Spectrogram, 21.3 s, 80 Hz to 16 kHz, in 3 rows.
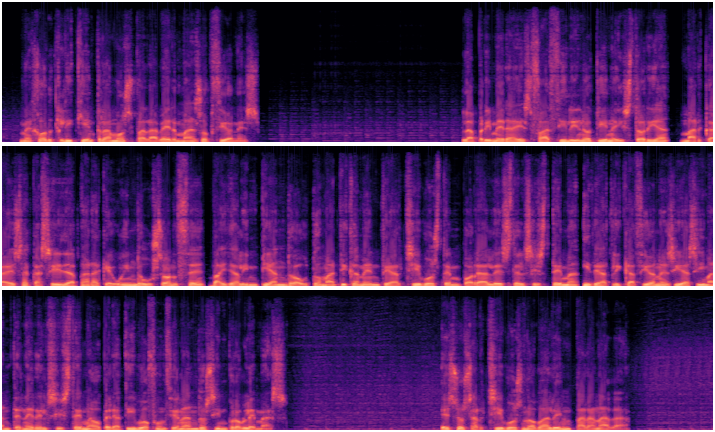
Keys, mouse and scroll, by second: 0.2 scroll down 4, 2.4 click, 5.2 click, 5.7 click, 6.2 click, 6.7 click, 7.0 click, 7.4 click, 7.7 click, 7.9 click, 8.2 click, 8.5 click, 8.7 click, 9.0 click, 9.2 ctrl+click, 9.4 click, 9.7 ctrl+click, 10.1 ctrl+click, 10.4 ctrl+click, 10.7 ctrl+click, 11.2 click, 11.7 click, 12.4 click, 13.3 click, 14.2 click.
